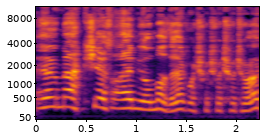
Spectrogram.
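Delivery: very high, fake, put-on English accent. Complaining about an actress playing a mother, imitating her false english accent. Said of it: "she's now got this English accent as well".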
